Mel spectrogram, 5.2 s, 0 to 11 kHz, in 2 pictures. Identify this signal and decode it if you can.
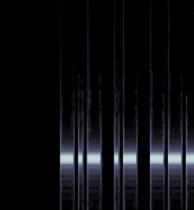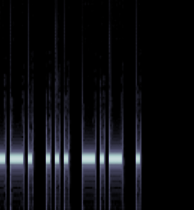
Morse code, heard as a keyed tone, about 20 wpm, 700 Hz. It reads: KA9SKE
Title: USA Call Signs Repeated 2x 20wpm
